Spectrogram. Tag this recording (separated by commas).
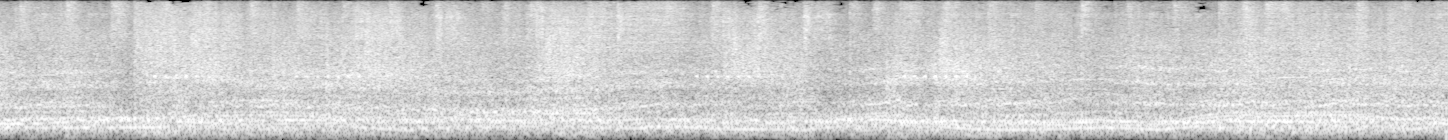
Music, Car, Vehicle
